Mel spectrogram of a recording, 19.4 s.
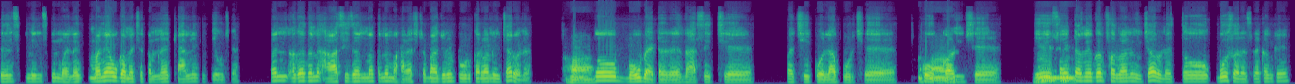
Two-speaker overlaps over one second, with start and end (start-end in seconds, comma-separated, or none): none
